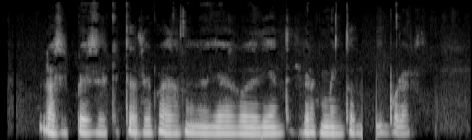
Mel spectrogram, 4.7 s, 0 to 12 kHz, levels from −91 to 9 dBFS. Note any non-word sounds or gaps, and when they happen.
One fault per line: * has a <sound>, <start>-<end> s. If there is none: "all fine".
* has a dropout, 3.6-3.8 s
